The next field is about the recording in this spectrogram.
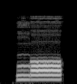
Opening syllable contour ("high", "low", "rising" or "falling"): high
